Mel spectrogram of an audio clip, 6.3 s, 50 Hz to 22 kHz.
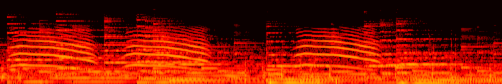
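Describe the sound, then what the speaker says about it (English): A creepy-sounding cat in the video game Ys 6 meows in several long, bending wails, one after another over a layer of game music and chimes. "a very creepy sounding cat"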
